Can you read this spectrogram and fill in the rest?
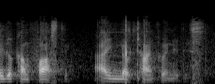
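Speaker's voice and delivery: low, soft, understated brush-off; calm refusal. Acted. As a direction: decline the fight quietly, voice dropped low. Models calm reply to someone wanting fight.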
